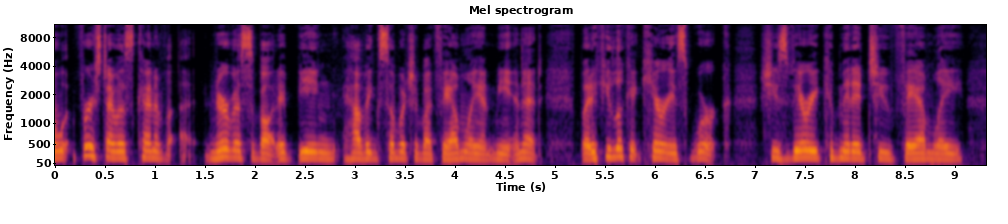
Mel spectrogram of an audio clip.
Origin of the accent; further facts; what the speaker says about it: Los Angeles, California, United States; born there; so I was born in East L.A. I had a very strong sense of an Ojibwe identity, but I wasn't around Ojibwes.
